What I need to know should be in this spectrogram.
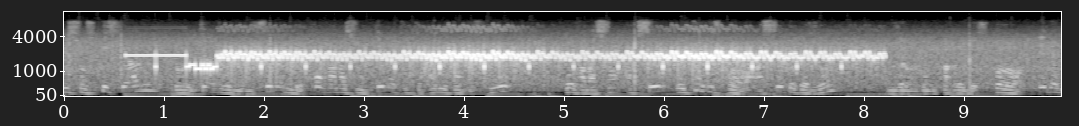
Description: SSTV (slow-scan television), Martin M1, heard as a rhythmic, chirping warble, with fading and static crashes.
